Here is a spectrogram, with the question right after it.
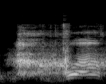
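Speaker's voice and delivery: sharp gasp then whoa; startled gasp. Real, not acted. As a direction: gasp in shock. Hears a voice at grave.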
